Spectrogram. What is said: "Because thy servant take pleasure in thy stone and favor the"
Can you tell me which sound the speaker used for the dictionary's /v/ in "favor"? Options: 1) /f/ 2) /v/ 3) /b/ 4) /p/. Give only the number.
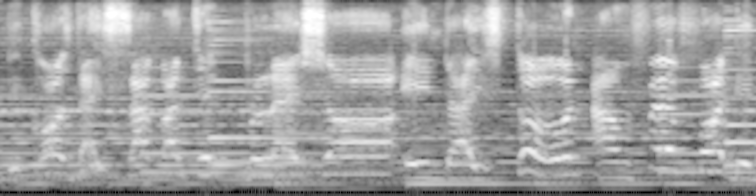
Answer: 1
